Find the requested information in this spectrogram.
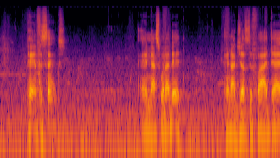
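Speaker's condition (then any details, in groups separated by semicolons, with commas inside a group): No condition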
